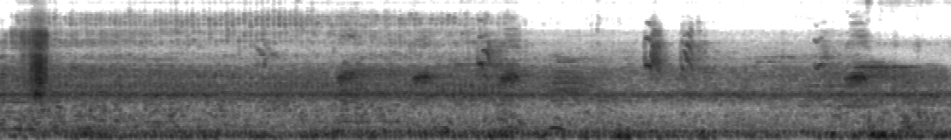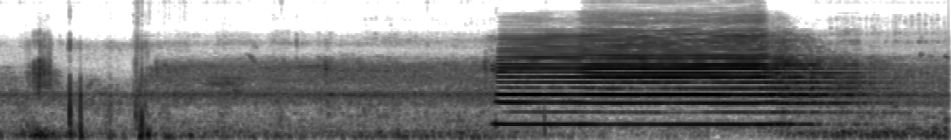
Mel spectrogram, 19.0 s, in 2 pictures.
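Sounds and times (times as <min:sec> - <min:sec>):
low steady rumble: 0:00.0 - 0:19.0
small birds chirping: 0:02.5 - 0:09.0.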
